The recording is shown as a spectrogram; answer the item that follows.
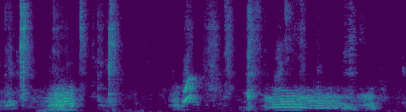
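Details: Siberian Husky puppies vocalizing: a drawn-out, wavering howl-like cry with clear stacked harmonics, preceded by short yips and mixed with other puppy noises indoors.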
